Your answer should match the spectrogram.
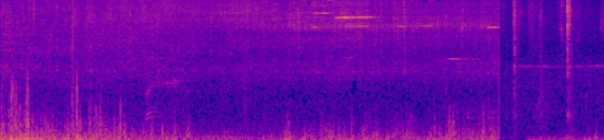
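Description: Outdoor street noise: a steady low rumble of wind on the microphone or traffic, with faint voices near the start. The sound drops off abruptly about five seconds in.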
